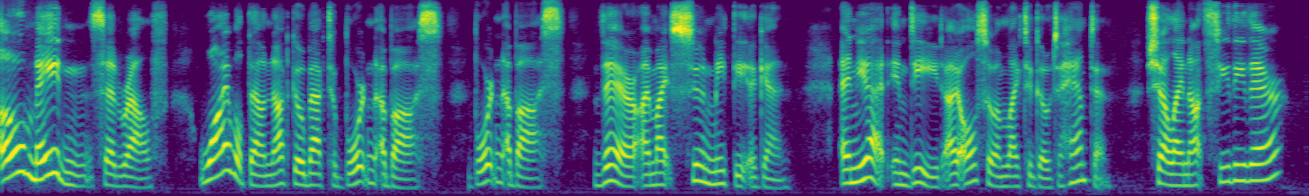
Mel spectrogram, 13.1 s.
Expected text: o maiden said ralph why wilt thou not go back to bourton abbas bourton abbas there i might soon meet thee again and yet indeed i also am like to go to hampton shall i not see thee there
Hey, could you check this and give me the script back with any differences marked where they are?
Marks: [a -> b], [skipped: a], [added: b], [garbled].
o maiden said ralph why wilt thou not go back to bourton abbas bourton abbas there i might soon meet thee again and yet indeed i also am like to go to hampton shall i not see thee there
